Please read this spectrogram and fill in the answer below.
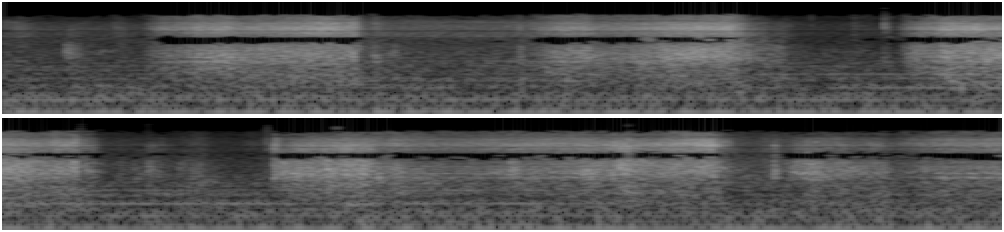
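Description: A long hand screed bar scraping across wet concrete in repeated strokes, about one every second or two, each a rough hissing scrape. A steady low hum runs underneath.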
